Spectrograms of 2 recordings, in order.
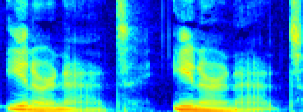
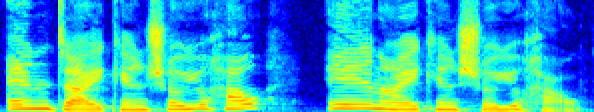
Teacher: Quando eu tenho N e D ou T encerrando uma palavra e depois um som de vogal na próxima palavra, eu posso, se quiser, omitir esse T ou D e ligar pelo N direto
